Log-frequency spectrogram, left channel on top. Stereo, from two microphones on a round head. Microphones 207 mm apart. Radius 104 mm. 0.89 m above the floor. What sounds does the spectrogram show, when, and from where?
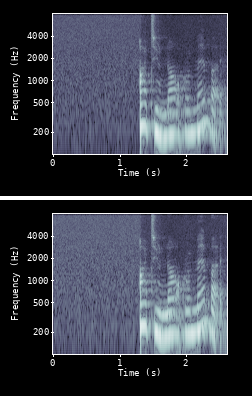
1.3 s a woman speaking: 15° left (ahead or behind), 0.9 m; by 2.5 s 35° right (ahead or behind), 0.9 m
